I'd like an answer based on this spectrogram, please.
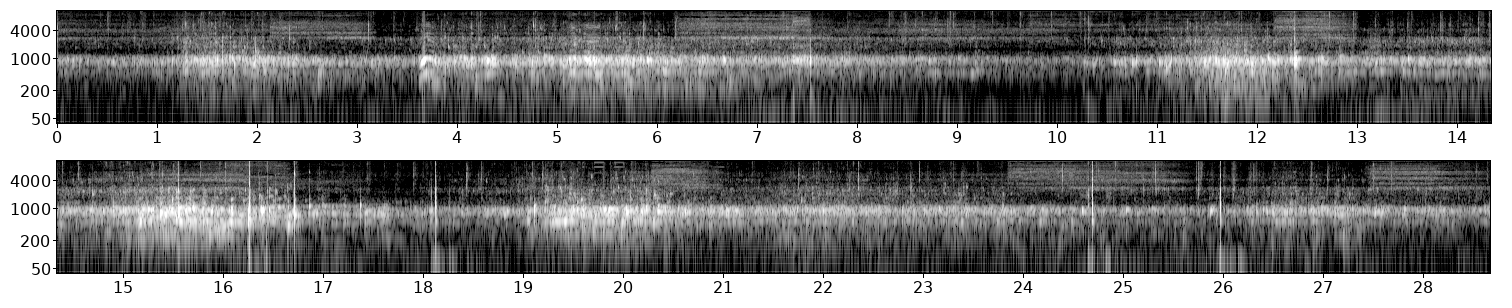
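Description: Scuba divers' regulator exhalations heard underwater: muffled bubbling that swells and fades every few seconds, with a few sharp knocks.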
